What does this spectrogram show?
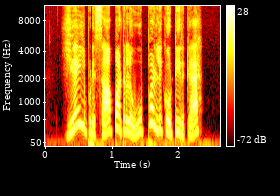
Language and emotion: Tamil, angry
